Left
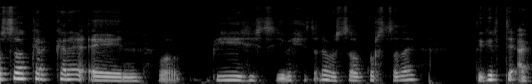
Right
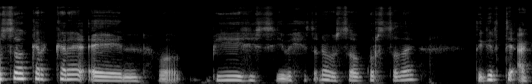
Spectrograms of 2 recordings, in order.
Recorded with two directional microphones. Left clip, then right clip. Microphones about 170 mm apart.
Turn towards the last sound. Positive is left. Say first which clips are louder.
# right 4 dB
turn(degrees=-20)  # may be behind; listen again after turning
